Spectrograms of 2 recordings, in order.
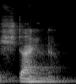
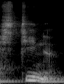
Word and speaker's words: Stein: C'est Stein, c'est pas Stein à l'américaine, c'est complètement bidon.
